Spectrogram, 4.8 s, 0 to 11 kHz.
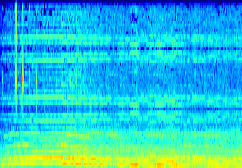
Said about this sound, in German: Am 24. Februar 2022 heulen über Kiew zum ersten Mal Sirenen.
